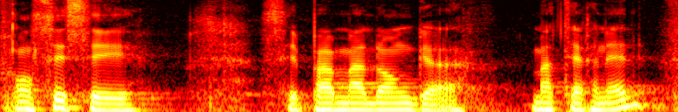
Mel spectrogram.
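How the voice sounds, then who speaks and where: A man with a Portuguese accent at a very slow pace. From South Africa. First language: Portuguese (speaking French). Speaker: pastor. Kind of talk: sermon. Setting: church. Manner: halting, many fillers.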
